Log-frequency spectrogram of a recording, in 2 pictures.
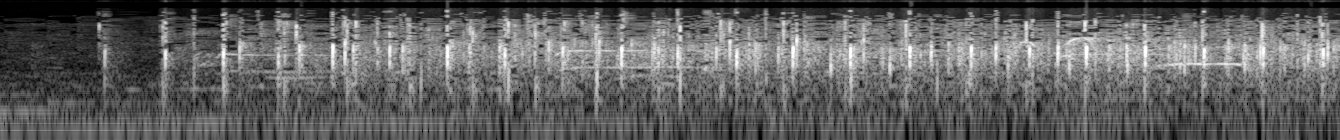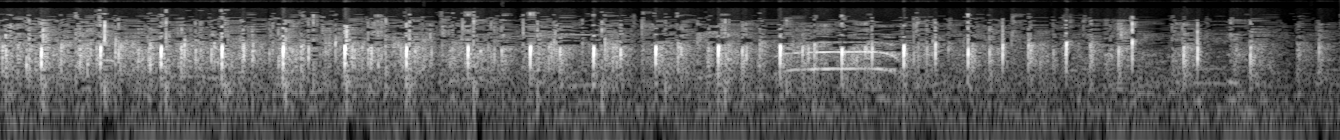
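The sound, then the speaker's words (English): Sustained audience applause, a dense wash of many hands clapping steadily at a fairly loud level, with a few faint whistles or cheers rising above it. “And for your lingering applause, thank you.”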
